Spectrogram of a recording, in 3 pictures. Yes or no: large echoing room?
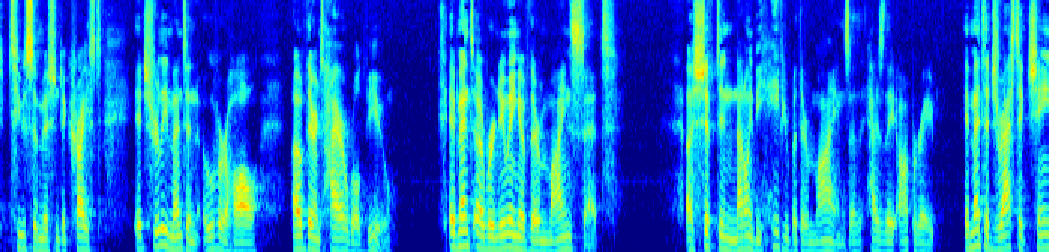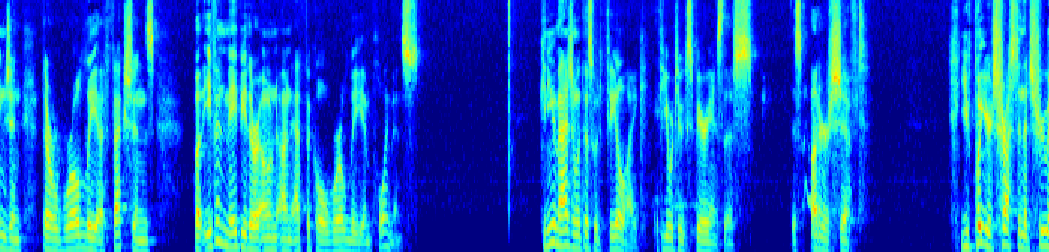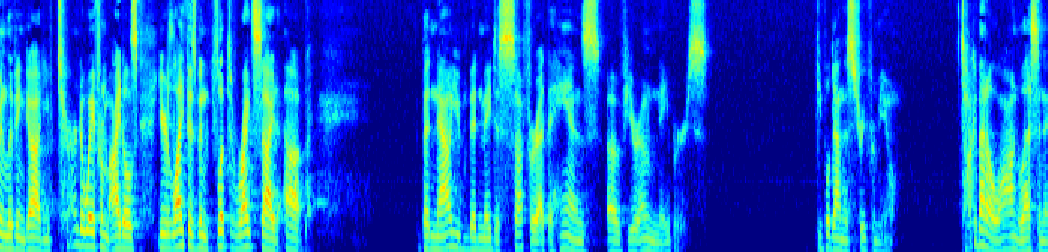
yes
